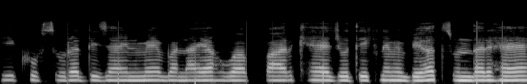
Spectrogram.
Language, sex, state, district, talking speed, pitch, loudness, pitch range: Hindi, female, Bihar, Jahanabad, 160 wpm, 190 Hz, -19 LUFS, 190-195 Hz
